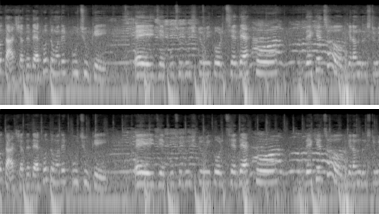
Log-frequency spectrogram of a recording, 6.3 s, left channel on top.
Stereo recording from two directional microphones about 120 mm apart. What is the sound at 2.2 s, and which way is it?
Speech, 20° left (ahead or behind).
